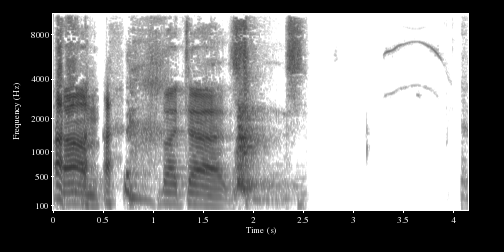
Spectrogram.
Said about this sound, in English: Whoa. Sorry. All right. The dog got excited for something.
